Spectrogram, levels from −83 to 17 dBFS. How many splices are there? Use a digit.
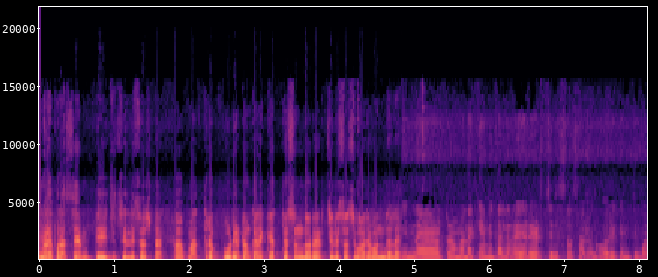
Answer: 2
